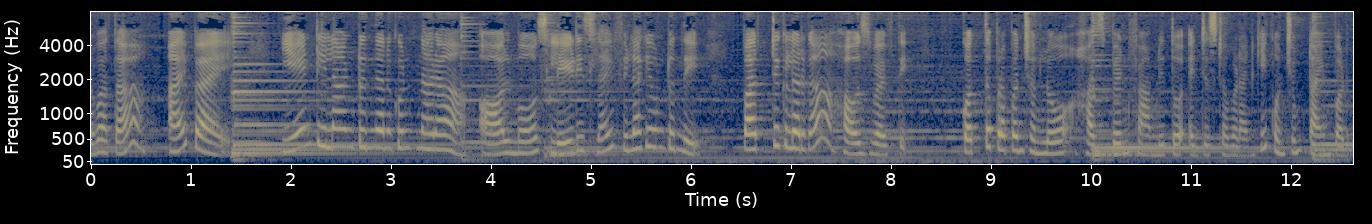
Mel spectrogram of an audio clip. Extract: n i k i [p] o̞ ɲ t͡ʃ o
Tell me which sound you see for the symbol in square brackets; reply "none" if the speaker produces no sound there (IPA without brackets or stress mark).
k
